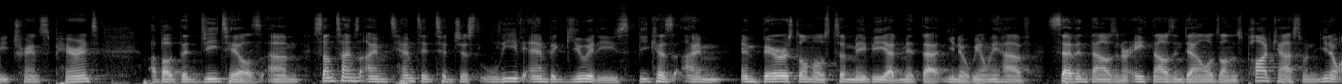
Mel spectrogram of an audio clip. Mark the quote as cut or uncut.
cut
